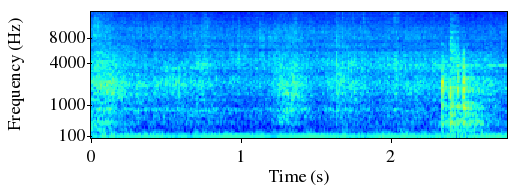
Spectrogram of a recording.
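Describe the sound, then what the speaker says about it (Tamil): Chettinad kara chutney ingredients with chili powder and coriander leaves sauté in a hot pan, a steady soft sizzle with brief spatula scrapes near the end and no talk. "இது எல்லாத்தையும் சேர்த்துட்டு மறுபடியும் வந்து கொஞ்சம் நேரம் வதக்கலாம்."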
